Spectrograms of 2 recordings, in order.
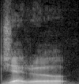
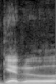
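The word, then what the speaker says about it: Gero: Uh and the fact that we've got Martin Grow, who I pronounced Gerro in video the other day, but never mind. Martin Grow and Joseph Malots and Brad right there.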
